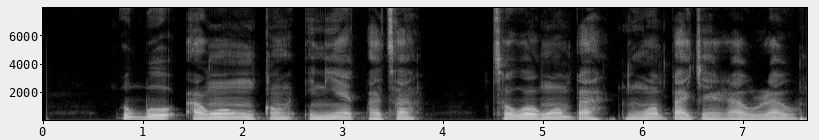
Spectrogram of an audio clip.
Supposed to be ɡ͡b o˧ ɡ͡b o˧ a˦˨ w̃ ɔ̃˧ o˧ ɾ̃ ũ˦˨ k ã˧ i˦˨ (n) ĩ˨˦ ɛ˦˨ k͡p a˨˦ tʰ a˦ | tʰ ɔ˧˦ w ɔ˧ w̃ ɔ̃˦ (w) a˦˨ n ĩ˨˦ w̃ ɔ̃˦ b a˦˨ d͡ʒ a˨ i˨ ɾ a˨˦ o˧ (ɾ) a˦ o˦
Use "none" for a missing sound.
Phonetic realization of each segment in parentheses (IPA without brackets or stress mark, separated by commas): n, b, ɾ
